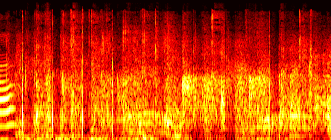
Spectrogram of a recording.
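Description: Applause from an audience at an Indonesian school-style speaking session, a steady wash of clapping across the whole span, close and moderately loud.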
